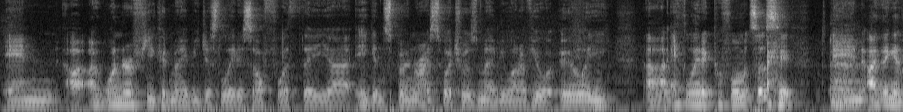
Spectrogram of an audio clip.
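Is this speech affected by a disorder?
No.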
